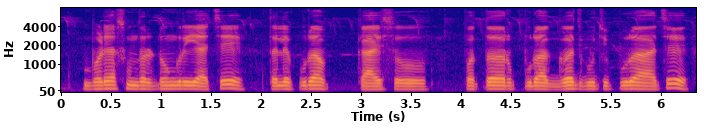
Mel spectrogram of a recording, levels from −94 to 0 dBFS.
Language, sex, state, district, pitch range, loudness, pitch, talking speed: Halbi, male, Chhattisgarh, Bastar, 115-125 Hz, -28 LUFS, 120 Hz, 125 wpm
